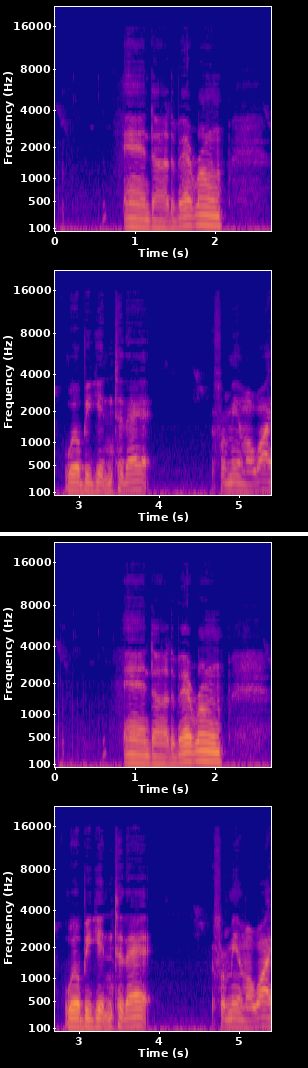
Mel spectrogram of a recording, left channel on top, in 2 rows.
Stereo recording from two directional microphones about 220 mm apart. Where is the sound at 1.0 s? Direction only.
10° left (ahead or behind).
